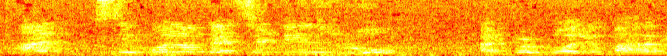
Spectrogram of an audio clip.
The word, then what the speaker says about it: rho: Pronunciation of this sign is RHO, rho.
